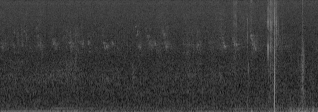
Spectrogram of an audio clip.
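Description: Birds chirping faintly outdoors over a low steady hum, with a few sharp clicks about five seconds in.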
